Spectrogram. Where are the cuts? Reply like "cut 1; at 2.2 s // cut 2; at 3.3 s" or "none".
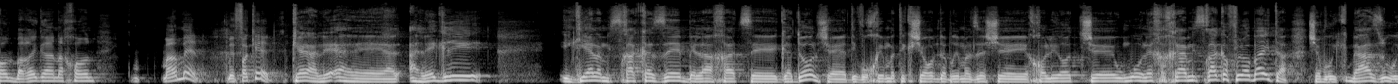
none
